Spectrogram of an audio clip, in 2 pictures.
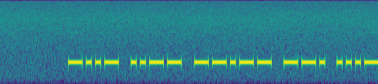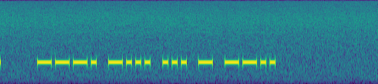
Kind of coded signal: Morse code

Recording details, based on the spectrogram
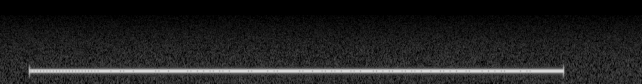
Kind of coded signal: PSK31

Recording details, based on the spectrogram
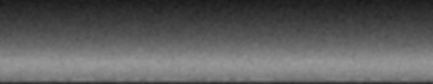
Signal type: Morse code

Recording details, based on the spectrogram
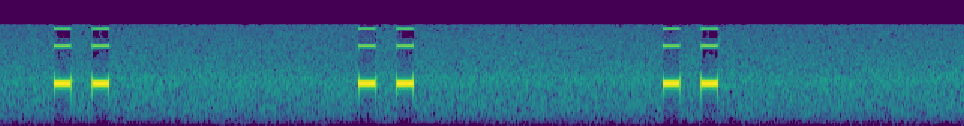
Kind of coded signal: beep code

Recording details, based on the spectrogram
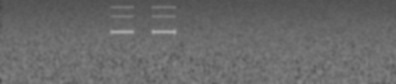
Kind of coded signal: beep code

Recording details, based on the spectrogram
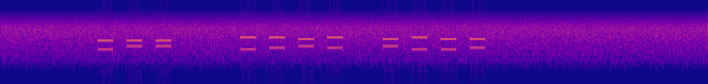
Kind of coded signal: DTMF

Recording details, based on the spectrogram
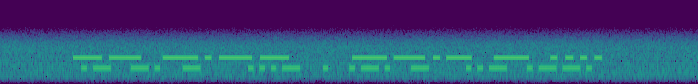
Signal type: Morse code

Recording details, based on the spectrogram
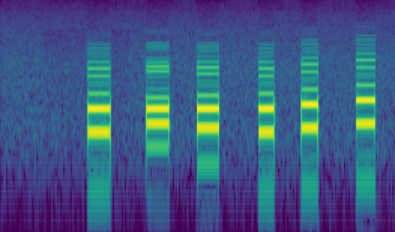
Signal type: DTMF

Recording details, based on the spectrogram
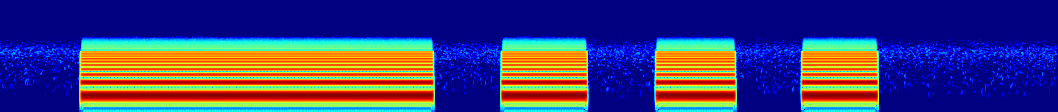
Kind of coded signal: ship horn signal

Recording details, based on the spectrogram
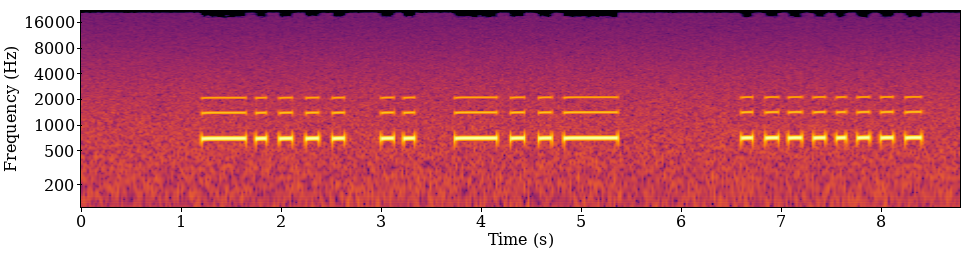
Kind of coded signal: Morse code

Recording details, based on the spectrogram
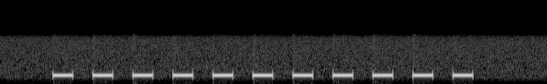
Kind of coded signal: telephone call progress tone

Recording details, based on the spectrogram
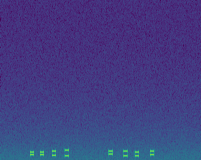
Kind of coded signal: DTMF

